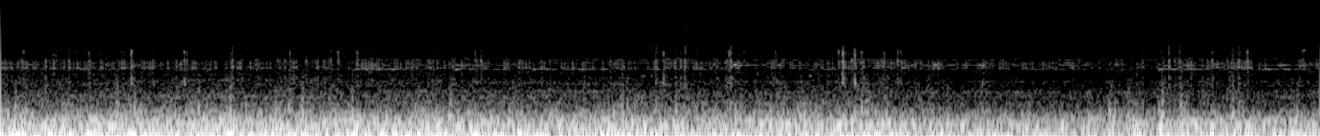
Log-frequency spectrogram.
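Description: Tyres rumble and rattle over a rough, bumpy road.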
